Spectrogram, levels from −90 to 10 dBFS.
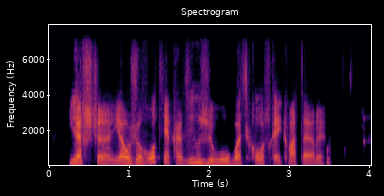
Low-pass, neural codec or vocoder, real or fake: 7.2 kHz; codec, 16 kHz, 1 kbps, X-Codec, HuBERT features, trained on general audio; fake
